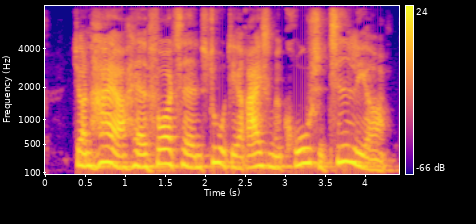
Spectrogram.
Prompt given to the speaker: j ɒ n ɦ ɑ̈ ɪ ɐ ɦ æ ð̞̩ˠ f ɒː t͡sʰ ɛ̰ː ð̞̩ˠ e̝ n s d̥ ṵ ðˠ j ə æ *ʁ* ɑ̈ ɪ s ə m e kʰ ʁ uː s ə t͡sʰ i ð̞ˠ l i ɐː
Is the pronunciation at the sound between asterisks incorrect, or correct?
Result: correct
